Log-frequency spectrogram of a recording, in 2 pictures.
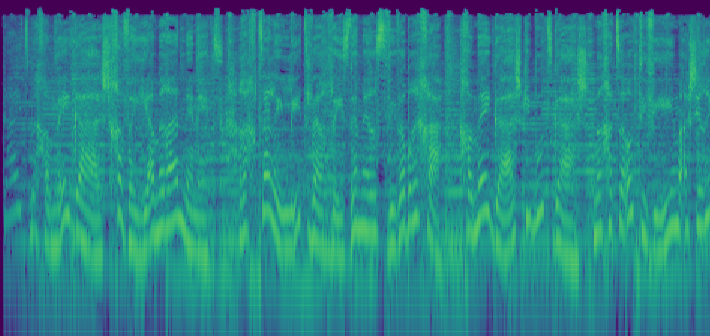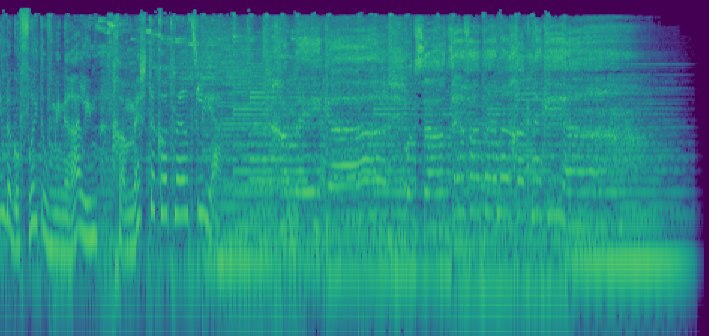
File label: HB F commercial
